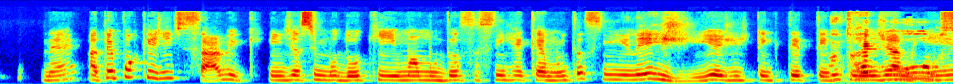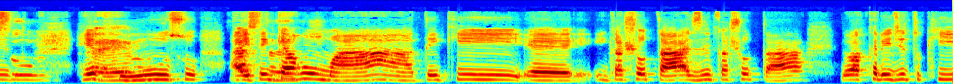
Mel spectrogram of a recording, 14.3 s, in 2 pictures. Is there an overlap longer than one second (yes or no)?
yes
